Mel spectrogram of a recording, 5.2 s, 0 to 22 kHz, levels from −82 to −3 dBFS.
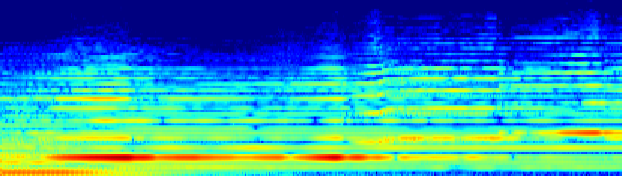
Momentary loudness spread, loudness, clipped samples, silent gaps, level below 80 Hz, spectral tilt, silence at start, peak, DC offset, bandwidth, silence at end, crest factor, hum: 14 LU; -18 LUFS; under 0.1%; none; -42 dBFS; -5.5 dB/octave; 0 s; -4 dBFS; under 0.1%; 10.5 kHz; 0 s; 14 dB; 50 Hz at -65 dBFS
